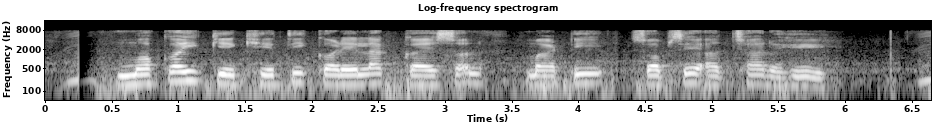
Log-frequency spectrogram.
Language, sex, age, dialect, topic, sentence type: Bhojpuri, male, <18, Southern / Standard, agriculture, question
